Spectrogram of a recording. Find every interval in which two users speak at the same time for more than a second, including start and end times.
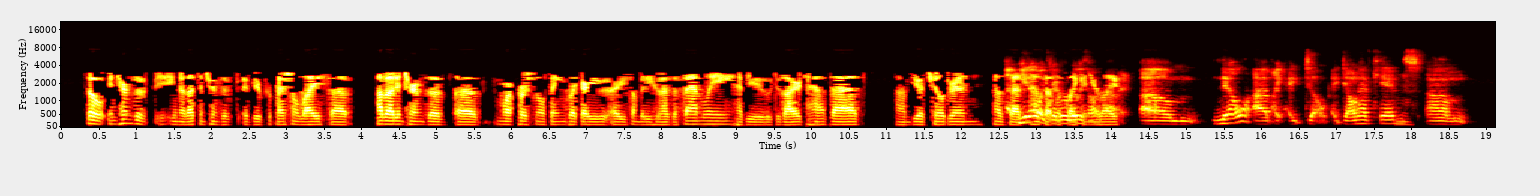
12.6-14.1

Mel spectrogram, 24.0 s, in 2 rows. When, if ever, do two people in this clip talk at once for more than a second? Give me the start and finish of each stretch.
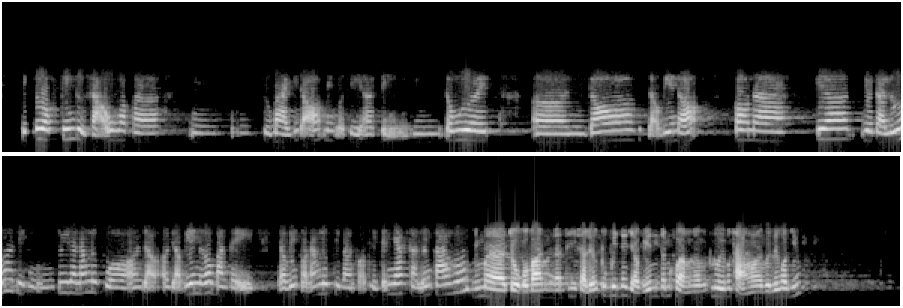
none

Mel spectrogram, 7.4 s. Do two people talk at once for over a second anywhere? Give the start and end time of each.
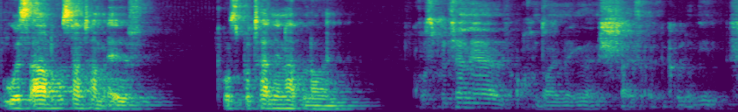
none

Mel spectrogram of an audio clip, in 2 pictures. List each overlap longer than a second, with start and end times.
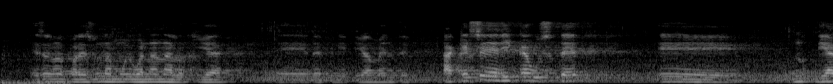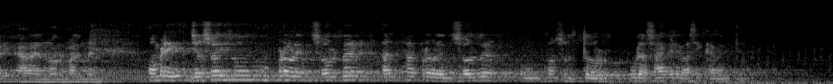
none

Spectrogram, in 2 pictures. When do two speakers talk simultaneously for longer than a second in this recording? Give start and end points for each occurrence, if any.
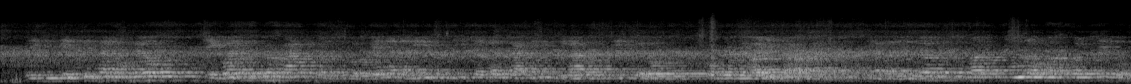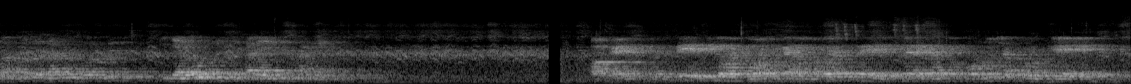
none

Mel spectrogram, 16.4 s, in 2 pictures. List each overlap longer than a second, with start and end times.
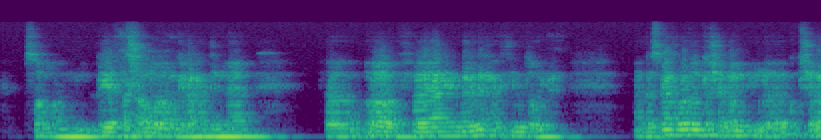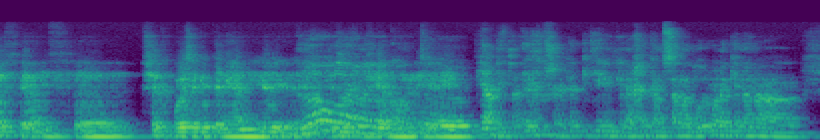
11.4-12.8

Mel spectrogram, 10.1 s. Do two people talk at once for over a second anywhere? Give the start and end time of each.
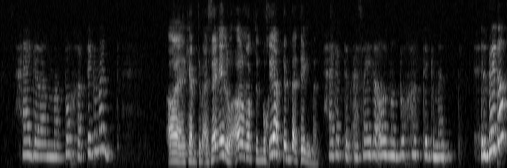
none

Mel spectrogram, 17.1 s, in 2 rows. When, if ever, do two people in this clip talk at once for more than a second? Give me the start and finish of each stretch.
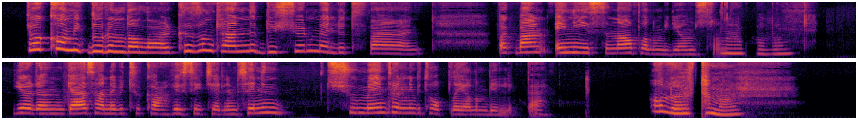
none

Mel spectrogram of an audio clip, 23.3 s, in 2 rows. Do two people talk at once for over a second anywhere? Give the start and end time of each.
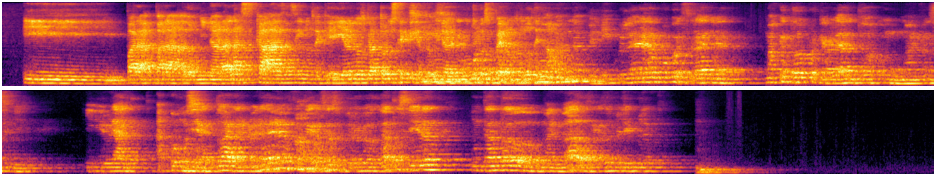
5.1-7.1

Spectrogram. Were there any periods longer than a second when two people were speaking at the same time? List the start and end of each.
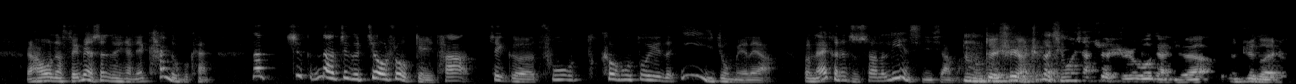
none

